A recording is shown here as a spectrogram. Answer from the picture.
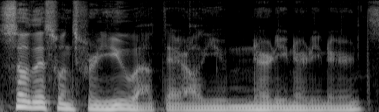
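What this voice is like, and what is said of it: Announcer-style radio voice. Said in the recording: “Ooh, I love your radio voice. It's so great.”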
